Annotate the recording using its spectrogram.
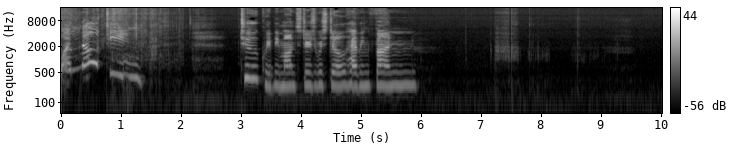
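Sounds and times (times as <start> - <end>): paper page turning: 0.1 - 2.1.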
